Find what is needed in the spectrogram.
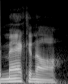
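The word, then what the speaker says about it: Mackinac: Well, it's spelled Minak. Meno, but you say Meno, I guess.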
